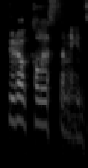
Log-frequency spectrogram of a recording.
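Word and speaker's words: Pseudo-Callisthenes: Pseudo Callisthenes is how I pronounce it.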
